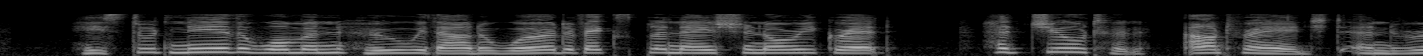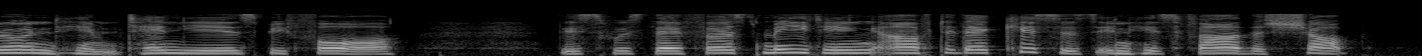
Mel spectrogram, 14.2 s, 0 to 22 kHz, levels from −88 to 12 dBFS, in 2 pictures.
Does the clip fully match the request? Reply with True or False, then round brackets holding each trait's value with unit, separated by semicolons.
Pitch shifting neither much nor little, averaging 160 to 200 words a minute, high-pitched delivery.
False (3.7 semitones; 145 wpm; 215 Hz)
